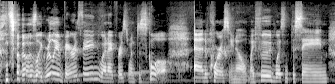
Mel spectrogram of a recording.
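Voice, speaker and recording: Noticeable background noise behind a woman's fairly low voice, moderately paced, with very wide pitch swings. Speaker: YouTube creator. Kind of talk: casual chat.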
